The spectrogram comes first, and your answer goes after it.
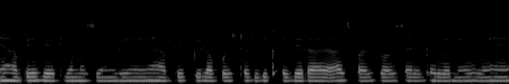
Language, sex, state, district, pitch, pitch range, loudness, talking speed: Hindi, female, Bihar, Bhagalpur, 170 Hz, 165-170 Hz, -41 LUFS, 260 wpm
